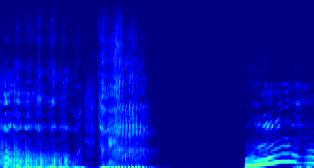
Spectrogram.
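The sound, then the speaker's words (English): A person does a loud, close vocal impression of a horse neigh in two bursts: a breathy, wavering whinny, a short pause of silence, then a higher, rising-and-falling tonal whinny. “the winning word was horse, and I went around the room with a quick, you know, best horse impression.”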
